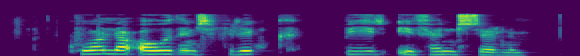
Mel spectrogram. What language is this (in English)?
Icelandic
